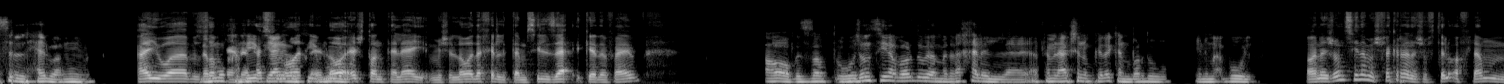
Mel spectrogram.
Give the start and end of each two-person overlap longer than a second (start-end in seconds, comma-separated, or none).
2.0-3.5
